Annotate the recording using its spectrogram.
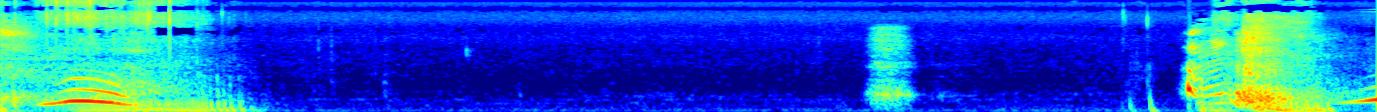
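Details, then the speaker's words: Sneezing from pollen allergy with a very itchy, sensitive nose: two loud, voiced sneezes separated by a quiet gap, with a short catch of breath before the second. "okay inducing is really easy but all of my sneezes sounded like that"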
